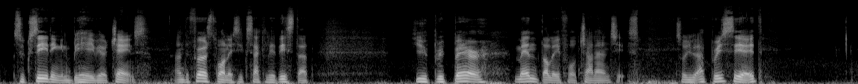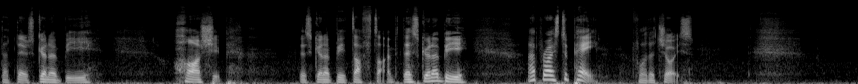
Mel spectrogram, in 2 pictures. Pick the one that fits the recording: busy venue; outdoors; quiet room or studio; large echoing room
outdoors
